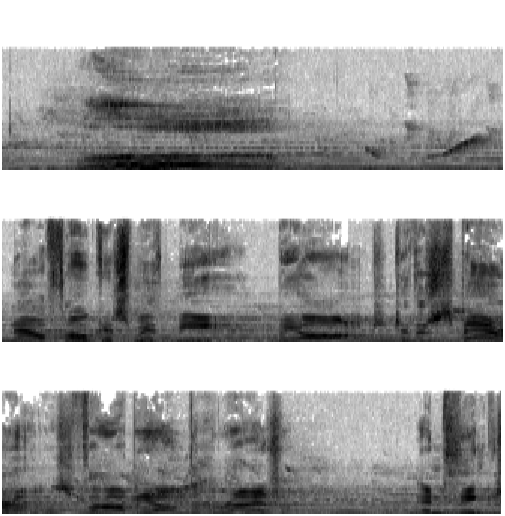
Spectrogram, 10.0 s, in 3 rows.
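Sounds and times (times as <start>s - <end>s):
elephant mating call: 0.3s - 3.3s
speech: 0.5s - 1.0s, 3.4s - 8.8s, 9.4s - 10.0s.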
